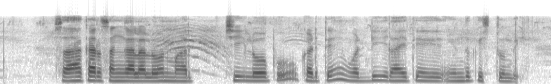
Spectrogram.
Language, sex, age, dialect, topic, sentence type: Telugu, male, 25-30, Central/Coastal, banking, question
